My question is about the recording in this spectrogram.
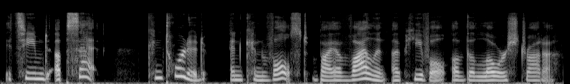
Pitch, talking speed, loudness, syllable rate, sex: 220 Hz, 145 wpm, -19 LUFS, 5.4 syllables/s, female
